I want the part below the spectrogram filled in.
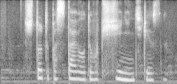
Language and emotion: Russian, angry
